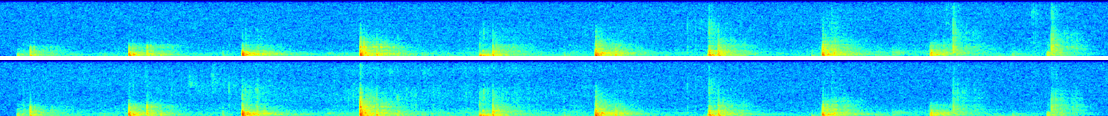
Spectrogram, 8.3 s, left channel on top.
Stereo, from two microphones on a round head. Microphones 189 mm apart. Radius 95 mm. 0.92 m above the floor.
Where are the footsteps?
60° right (ahead or behind), 2.5 m; by 8.0 s 30° left (ahead or behind), 3 m.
